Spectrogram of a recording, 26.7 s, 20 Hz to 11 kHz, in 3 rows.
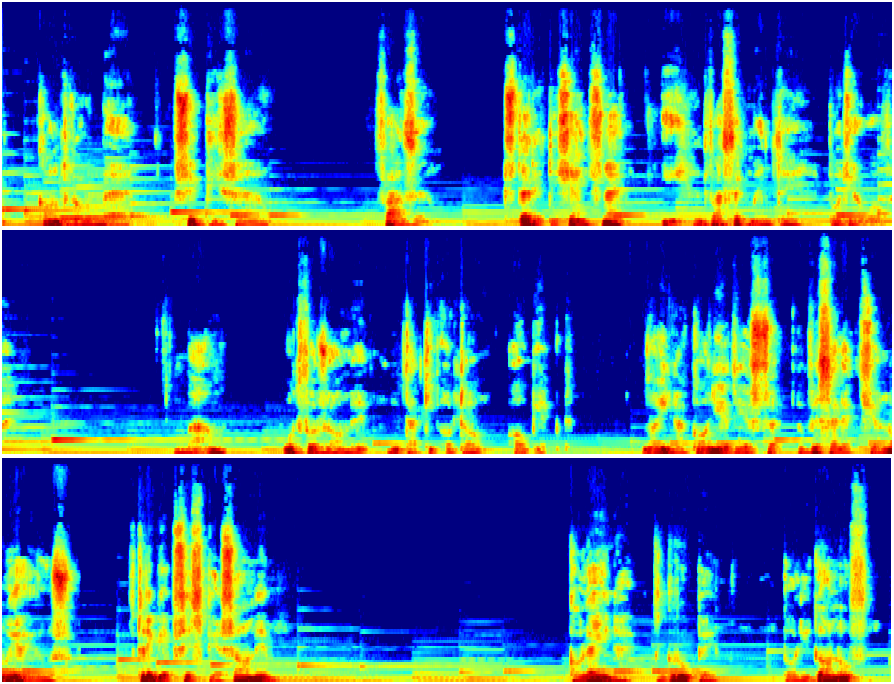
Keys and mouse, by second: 0.7-4.3 drag, 2.3 0, 7.0-8.3 middle drag, 8.8 middle click, 10.1 shift+middle click, 10.9 click, 13.0 alt+shift+click, 14.0 click, 15.5 click, 16.5 alt+shift+click, 16.7 middle click, 17.1 alt+shift+click, 17.3 middle click, 18.1 middle click, 18.6 middle click, 19.2 middle click, 20.5 middle click, 21.0 alt+shift+click, 21.2 middle click, 21.5 middle click, 22.1 middle click, 22.5 middle click, 23.3 middle click, 23.9 alt+shift+click, 24.2 middle click, 24.5 middle click, 25.3 middle click.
